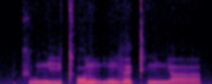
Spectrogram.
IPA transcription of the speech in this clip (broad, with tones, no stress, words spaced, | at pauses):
t͡ʃu˨ ɲiː˦tʰɔ˦ɾũ˨ bũ˦vɛ˦ kʰĩ˨ ɲaː˨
